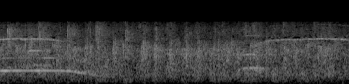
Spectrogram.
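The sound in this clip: Applause from a church audience welcoming a guest preacher to the stage at a Sunday morning service, a dense, steady wash of clapping that holds at an even level for the whole stretch.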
